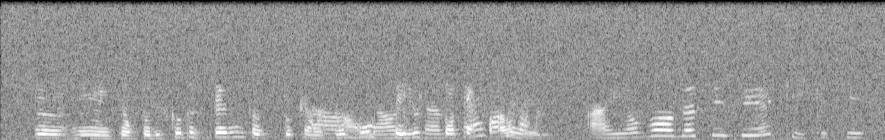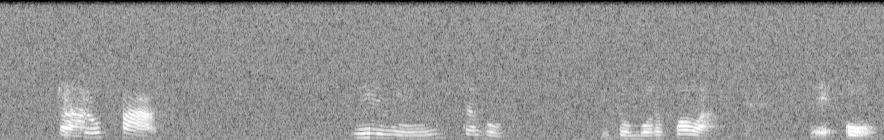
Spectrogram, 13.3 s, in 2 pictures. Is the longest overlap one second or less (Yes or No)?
No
